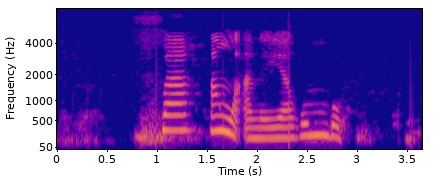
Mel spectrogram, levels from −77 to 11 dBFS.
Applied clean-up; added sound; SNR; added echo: none; none; none; none.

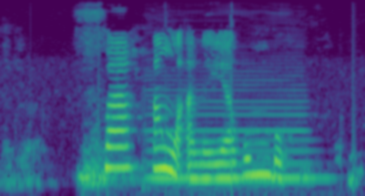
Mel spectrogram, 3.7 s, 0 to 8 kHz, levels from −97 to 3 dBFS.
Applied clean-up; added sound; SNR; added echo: none; Bowed string instrument; 10 dB; none.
